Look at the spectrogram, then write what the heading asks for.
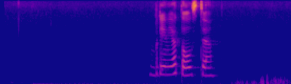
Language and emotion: Russian, positive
